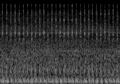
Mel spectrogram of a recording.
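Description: A 1960s vintage garden tractor engine in Farming Simulator 25 putters at a steady idle, its low, rhythmic chugging even and unbroken.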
